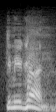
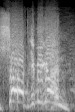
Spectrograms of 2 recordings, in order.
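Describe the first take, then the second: First: High, firm order; angry demand. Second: Very high, loud yell; furious shouted order. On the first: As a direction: demand it, holding back the shout. First demand for the gun. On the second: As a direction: explode at the friend's objection. Shouts demand after friend objects. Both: Acted.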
